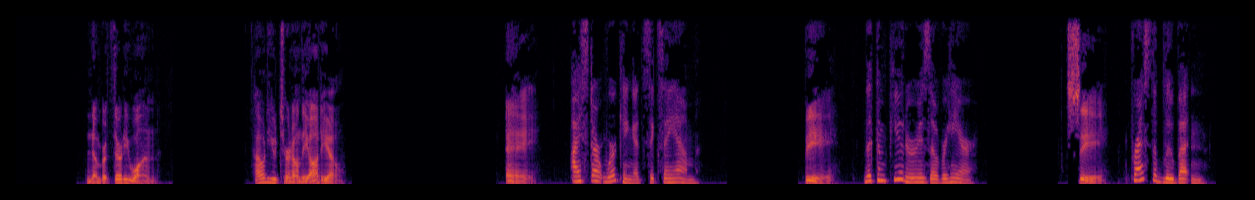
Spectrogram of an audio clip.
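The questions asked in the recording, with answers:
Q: How do you turn on the audio?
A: C: Press the blue button.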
